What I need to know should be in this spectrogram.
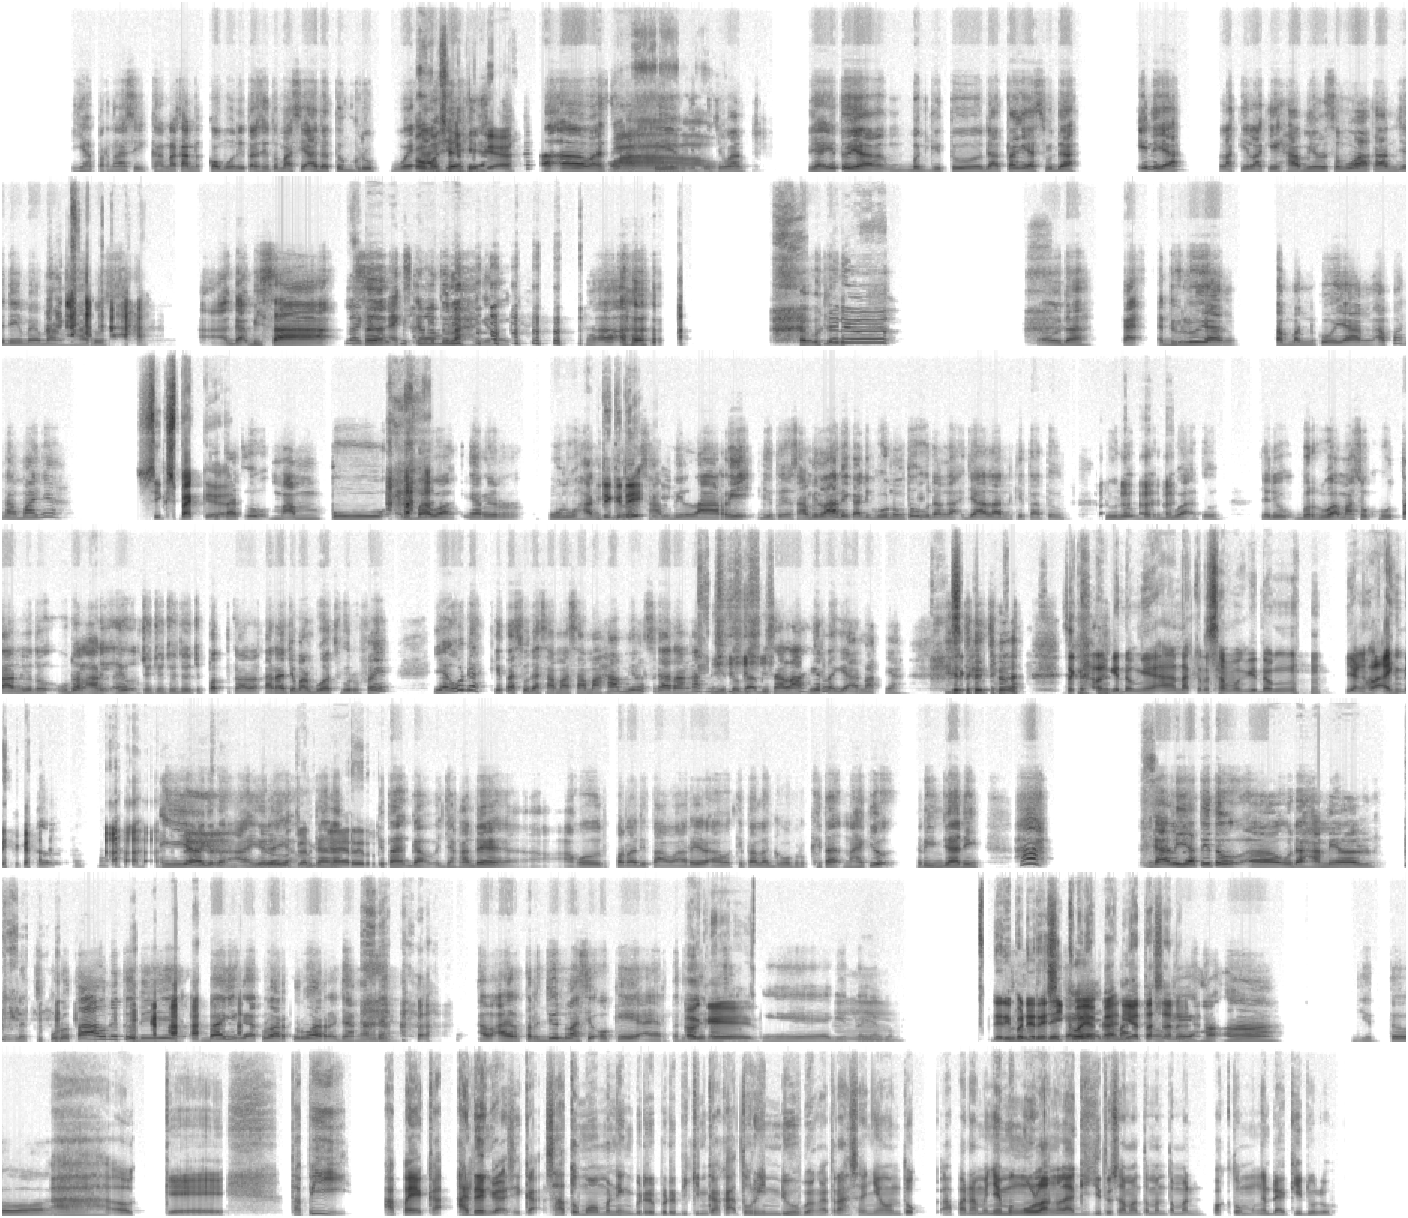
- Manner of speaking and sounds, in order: laughing while speaking: "WA-nya ya"; laugh; laughing while speaking: "heeh"; laugh; laughing while speaking: "Eee bener"; other background noise; in English: "Six pack"; chuckle; laughing while speaking: "Sekarang, sekarang gendongnya anak, keres sama gendong yang lain ya Kak?"; laughing while speaking: "gitu, cuman"; chuckle; laugh; in English: "carrier"; surprised: "Hah?"; laugh; chuckle; tapping
- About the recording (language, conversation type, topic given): Indonesian, podcast, Apa momen paling bikin kamu merasa penasaran waktu jalan-jalan?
